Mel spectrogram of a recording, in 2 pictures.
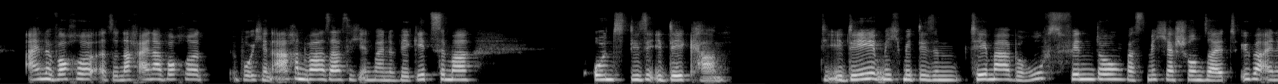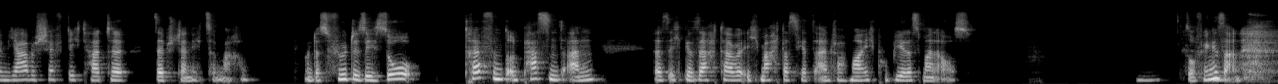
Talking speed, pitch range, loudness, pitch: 160 wpm, 200-235 Hz, -19 LUFS, 215 Hz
